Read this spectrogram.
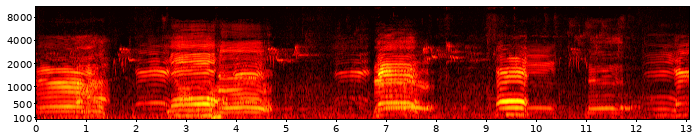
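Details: Several tame cattle lowing inside a farm shed as part of their daily barn routine: a run of overlapping moos, some deep and drawn-out, others shorter and higher, rising and falling across thirteen seconds.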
